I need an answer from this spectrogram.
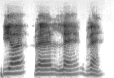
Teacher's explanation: इनका उच्चारण जीभ, तालु, दांत और होठों के निकट आने से होता है, किंतु श्वास में रुकावट कम होती है, क्योंकि ये हमारे मुख से फटाफट निकल जाता है यह रेलेवेंट, तो इसलिए हम स्पष्टतः ये निष्कर्ष नहीं निकाल पाते हैं कि हमारी जीभ है वो किस किस भागों को स्पर्श कर रही है। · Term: अंतस्थ व्यंजन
